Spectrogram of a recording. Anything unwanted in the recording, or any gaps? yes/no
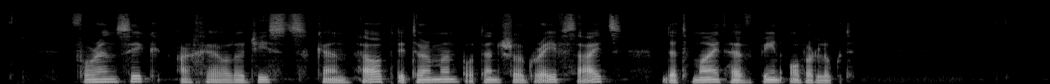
no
